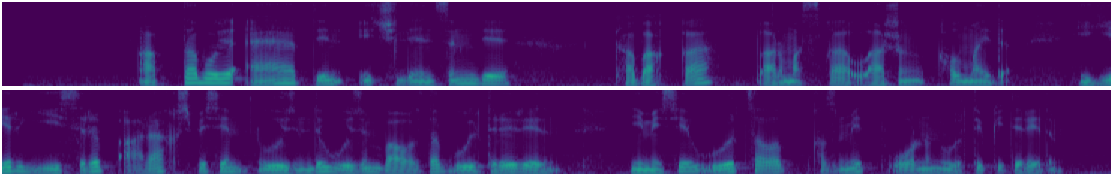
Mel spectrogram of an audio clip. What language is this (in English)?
Kazakh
